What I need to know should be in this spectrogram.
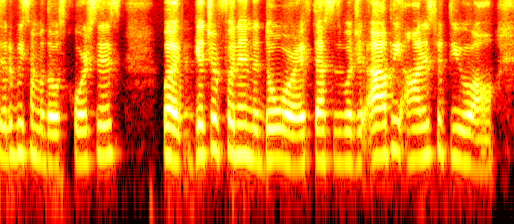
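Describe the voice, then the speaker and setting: A woman's voice with a dark, mellow tone. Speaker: adjunct professor and former school counselor. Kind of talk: online panel talk to students. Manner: fast; casual, filler-heavy.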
